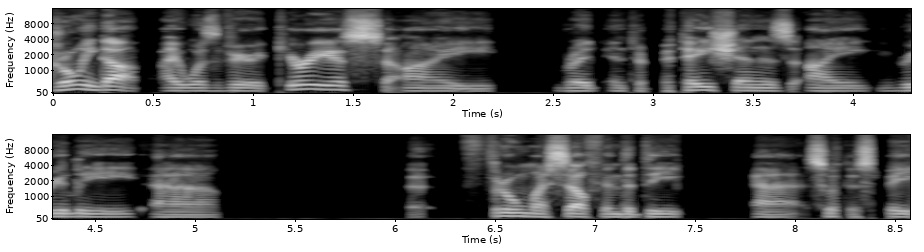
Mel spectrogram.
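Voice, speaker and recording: At a moderate pace and with ordinary pitch variation, a man with an Arabic accent speaks with long, frequent pauses, the sound dry and close with no echo. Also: medium pitch for a man. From Egypt. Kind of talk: interview conversation. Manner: calm, measured.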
